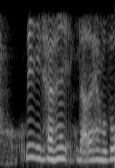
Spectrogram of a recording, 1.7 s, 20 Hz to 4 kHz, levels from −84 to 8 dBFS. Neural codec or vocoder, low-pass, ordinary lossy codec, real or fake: autoencoder, 44.1 kHz, a latent of 192 numbers a frame, MeloTTS; 3.6 kHz; none; fake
